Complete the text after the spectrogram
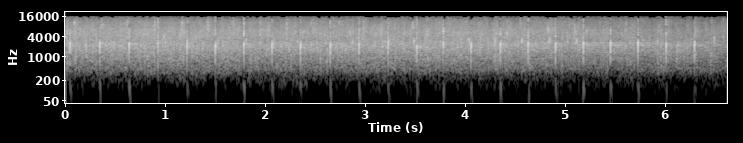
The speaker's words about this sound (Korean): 오늘도 실시간으로 함께하고 있는 우리 구리채플, 필그림하우스 그리고 세계 각국에서 함께 예배하고 계시는 우리 교회 선교사님들 큰 박수로 격려해 주시면 감사하겠습니다.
